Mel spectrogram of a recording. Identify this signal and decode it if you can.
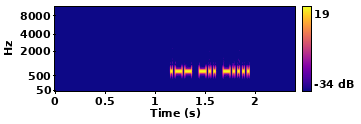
Morse code, heard as a keyed tone, about 52 wpm, 700 Hz. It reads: WD6
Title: USA Call Sign Prefixes - Repeated 2x - 50wpm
